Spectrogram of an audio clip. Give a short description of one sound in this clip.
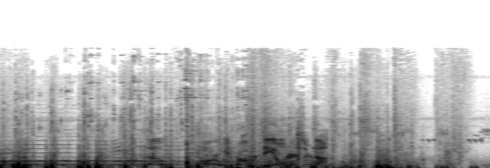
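A horse gallops with hooves thudding on the ground.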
